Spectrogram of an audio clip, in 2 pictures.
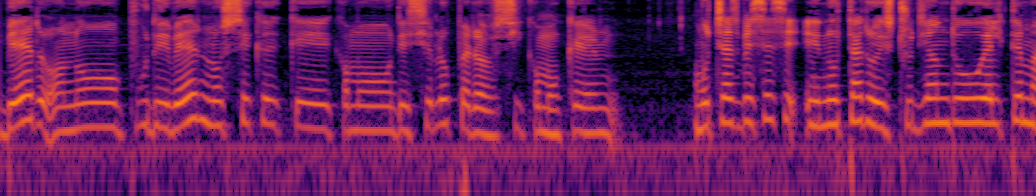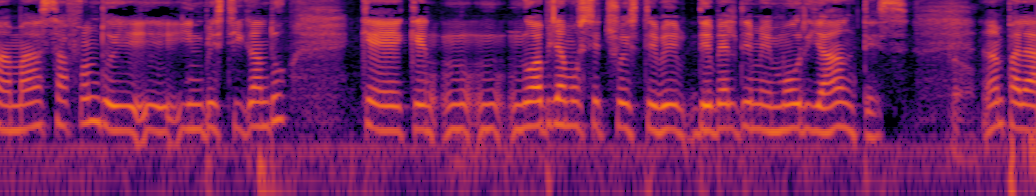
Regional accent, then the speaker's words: France; moved away; De yo salí de Francia y viviendo en París y salí en 2001

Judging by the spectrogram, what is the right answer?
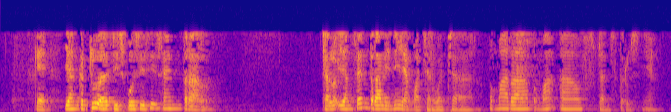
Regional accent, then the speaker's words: East Java, Indonesia; also born or lived in Yogyakarta; Atau sama-sama Jawa, neng aku Jawa Timur, harusnya rada gampang misuh-misuh sithik ngono.

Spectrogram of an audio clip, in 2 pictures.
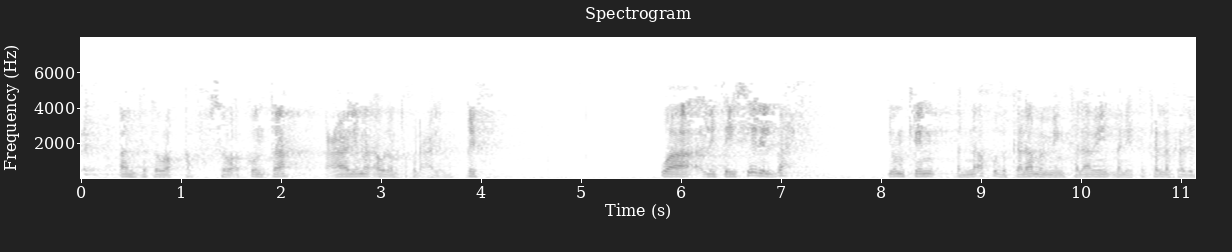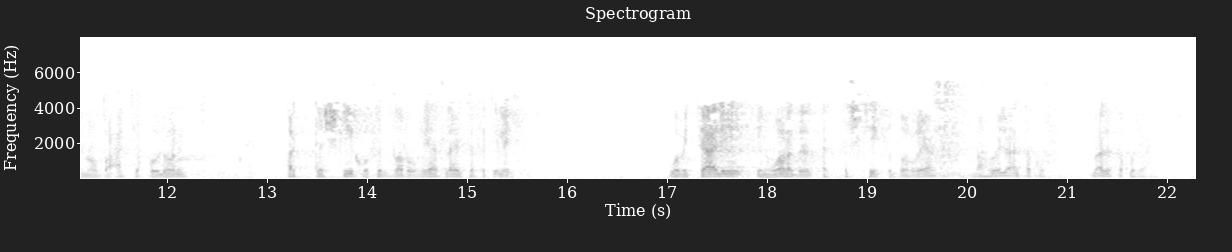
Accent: Sudan; ممن يرد على المبتدع عندنا في السودان معروف

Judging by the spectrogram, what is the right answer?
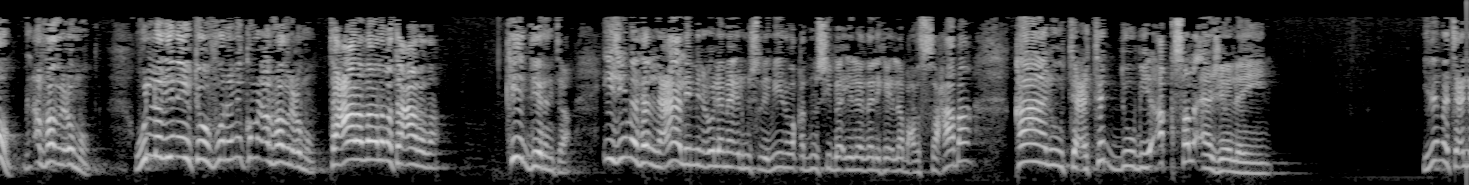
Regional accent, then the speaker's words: Algeria; احنا في بلادنا الجزائر بلاد الخير بلاد الإسلام

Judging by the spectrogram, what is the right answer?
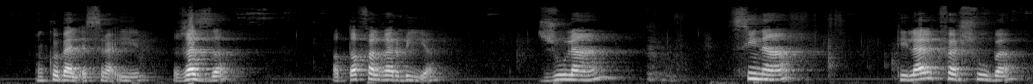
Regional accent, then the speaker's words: Beirut, Beirut Governorate, Lebanon; ولدت في بيروت وكبرت في هذه العاصمة عاصمة لبنان.

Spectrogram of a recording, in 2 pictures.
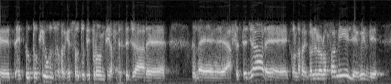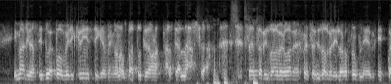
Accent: Serramanna, Sardinia, Italy; non è che io stia prendendo in giro Serramanna, ci mancherebbe altro. Ho voluto utilizzare il mio paese come esempio

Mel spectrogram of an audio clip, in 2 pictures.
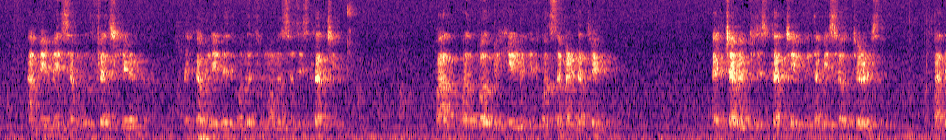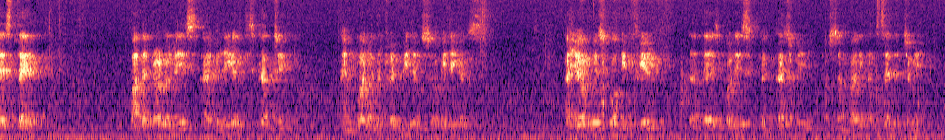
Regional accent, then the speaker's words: Chile; now in United States; I'm from Chile. I've been active member of the church for the last 2 years. I've been living and working in the United States for the last 11 years.

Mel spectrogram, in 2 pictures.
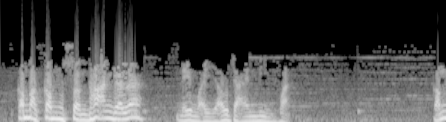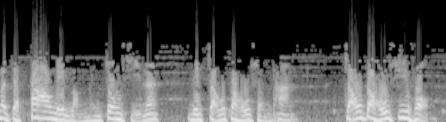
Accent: Hong Kong; 例如我哋香港人，就算大家好亲戚又好，好朋友又好

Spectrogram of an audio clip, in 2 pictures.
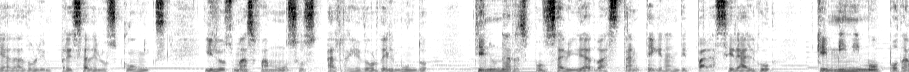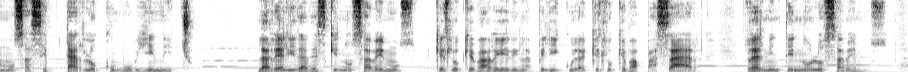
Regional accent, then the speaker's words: Mexico; Nosotros somos de México y también aprovecho para darle un saludo a toda la República Mexicana

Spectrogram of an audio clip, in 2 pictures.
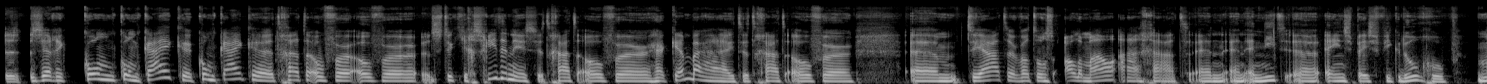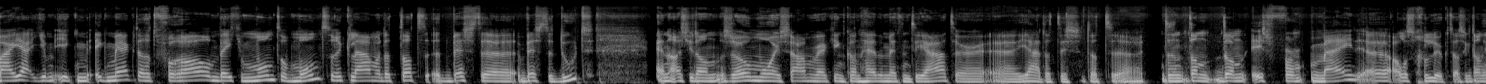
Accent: Gouda, South Holland, Netherlands; want ik kom eigenlijk oorspronkelijk uit Gouda

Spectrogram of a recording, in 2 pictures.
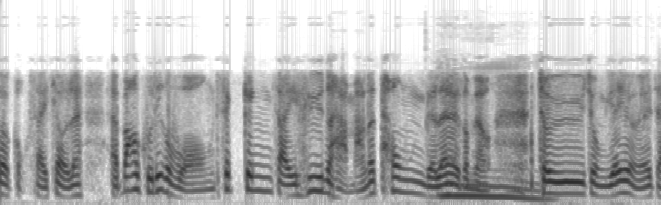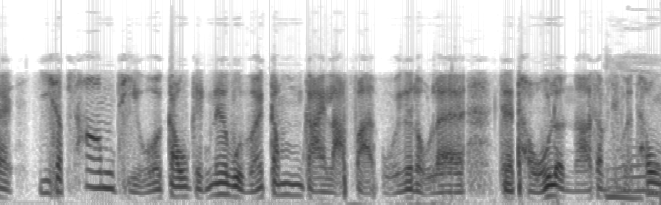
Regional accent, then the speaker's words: Hong Kong; 如果我哋香港人食米咧，通常係即係泰國香米啦

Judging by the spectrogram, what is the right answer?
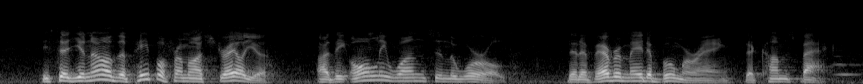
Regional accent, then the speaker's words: New England, United States; I'm from New England, so I take great pleasure in the fact that this huge spiritual, social movement that is now spread all over the world did not start in California.

